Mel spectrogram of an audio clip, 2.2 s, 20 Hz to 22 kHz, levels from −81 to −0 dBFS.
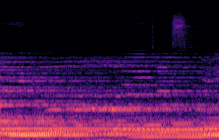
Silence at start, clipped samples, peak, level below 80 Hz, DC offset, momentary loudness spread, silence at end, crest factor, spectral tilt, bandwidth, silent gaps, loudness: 0 s; under 0.1%; -14 dBFS; -50 dBFS; under 0.1%; 5 LU; 0 s; 12 dB; -8.5 dB/octave; 13 kHz; none; -26 LUFS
